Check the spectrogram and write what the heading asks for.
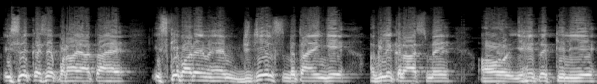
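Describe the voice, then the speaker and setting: A man's voice: on the high side, steady tone, normal speed. A man teaching the alphabet as a spoken lesson, patiently repeating each letter and its sound step by step. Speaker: Urdu teacher.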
